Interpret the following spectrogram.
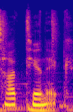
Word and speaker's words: Hot TuneiK: pleasant surprise uh so without further ado here's hot tunic perfect now i'm recording okay so it's pronounced yanji yeah all right wow okay this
